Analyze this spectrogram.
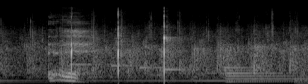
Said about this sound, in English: Why don't we clap our hands one more time again for our mothers?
